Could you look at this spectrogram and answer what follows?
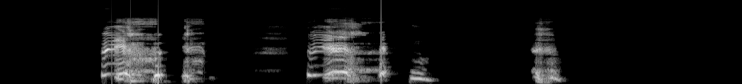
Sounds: Cough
